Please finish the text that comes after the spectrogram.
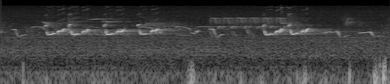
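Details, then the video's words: Lively bird singing: busy, overlapping chirps and twittering notes with quick upward and downward flicks, steady throughout, with a few low bumps in the background. "Bird Singing - What a Variety of Sounds!"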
